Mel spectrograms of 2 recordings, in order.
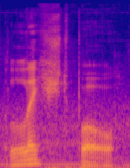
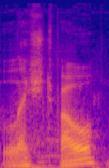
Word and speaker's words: Leichtbau: In no particular order, first up is the 1993 Porsche 911 Turbo S Leichtbau. I think I pronounced that right. That rather fancy German word, Leichtbau, actually translates as lightweight construction, which I'm guessing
